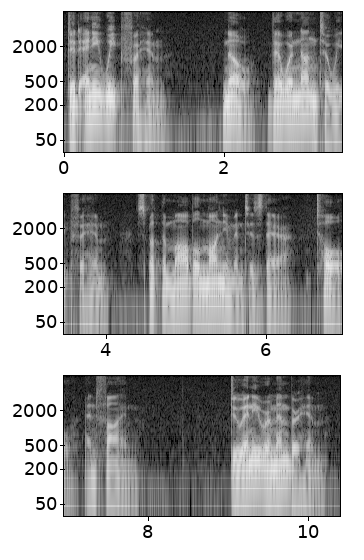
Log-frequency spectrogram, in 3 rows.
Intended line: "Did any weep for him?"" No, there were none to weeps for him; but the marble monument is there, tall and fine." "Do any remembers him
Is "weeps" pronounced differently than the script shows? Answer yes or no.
yes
